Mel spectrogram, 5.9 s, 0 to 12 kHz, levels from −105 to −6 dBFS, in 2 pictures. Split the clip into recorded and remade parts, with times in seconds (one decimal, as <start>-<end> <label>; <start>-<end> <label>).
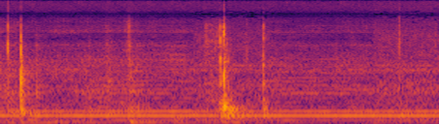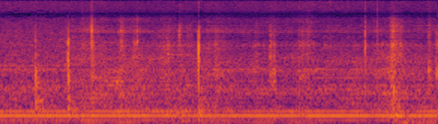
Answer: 0.0-1.3 remade; 1.3-1.8 recorded; 1.8-2.5 remade; 2.5-3.4 recorded; 3.4-5.9 remade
